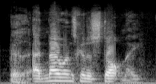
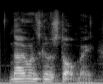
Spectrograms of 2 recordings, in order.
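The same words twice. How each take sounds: First: Loud, emphatic declaration; raised-volume playful defiance; mock defiance. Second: Said in the usual way. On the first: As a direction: announce it defiantly to the room. Mock defiant declaration, then muttered repeat.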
